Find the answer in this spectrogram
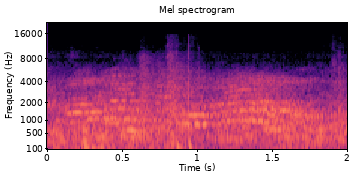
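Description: Many children's voices talking and calling out over one another, the hubbub of kids playing together.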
